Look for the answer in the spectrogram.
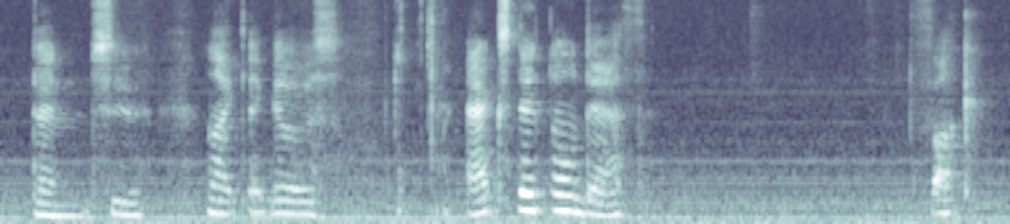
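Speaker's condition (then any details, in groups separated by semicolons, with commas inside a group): Cerebral palsy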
